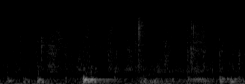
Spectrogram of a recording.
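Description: Faint rustling and scattered knocks of papers and documents being handled on a table as pages are turned, with a louder low thump a little under a second in.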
